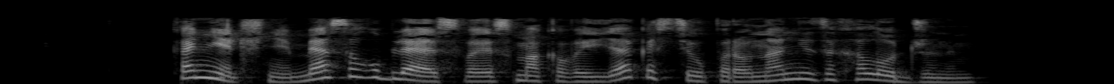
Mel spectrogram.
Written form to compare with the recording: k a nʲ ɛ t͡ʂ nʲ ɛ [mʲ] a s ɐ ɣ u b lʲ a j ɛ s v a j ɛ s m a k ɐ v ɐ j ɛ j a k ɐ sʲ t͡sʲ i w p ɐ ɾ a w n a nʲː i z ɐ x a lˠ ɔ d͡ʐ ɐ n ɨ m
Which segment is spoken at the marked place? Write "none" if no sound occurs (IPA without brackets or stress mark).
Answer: mʲ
